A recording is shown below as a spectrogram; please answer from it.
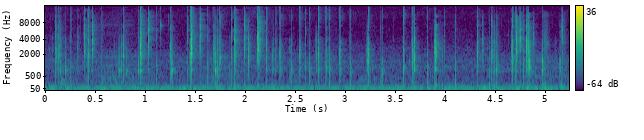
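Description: A black, hollow, hand-sized hard-plastic gamepad is held close to the microphone while fingertips press its buttons and tap its shell. The result is a quick, irregular run of sharp, bright clicks and taps, each dying away almost instantly, with little low end beneath them.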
